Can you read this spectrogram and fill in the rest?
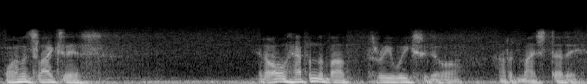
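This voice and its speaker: An earnest, troubled writer in vintage radio drama. His voice is deep and measured, with a reflective, sombre manner. The old recording is dull and slightly noisy. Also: lively intonation. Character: earnest, troubled male pulp writer telling his story. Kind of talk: 1940s radio acting.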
